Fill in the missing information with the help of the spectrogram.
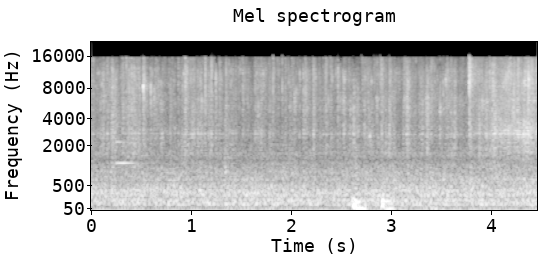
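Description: Foaming brown butter sizzling and crackling in a black steel frying pan as Brussels sprout leaves are dropped in, the sizzle growing a little louder near the end. Two soft low thumps a little before three seconds in.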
